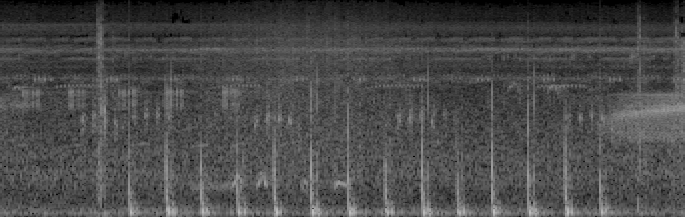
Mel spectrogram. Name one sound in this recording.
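Footsteps thud on wooden boards at a steady pace.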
